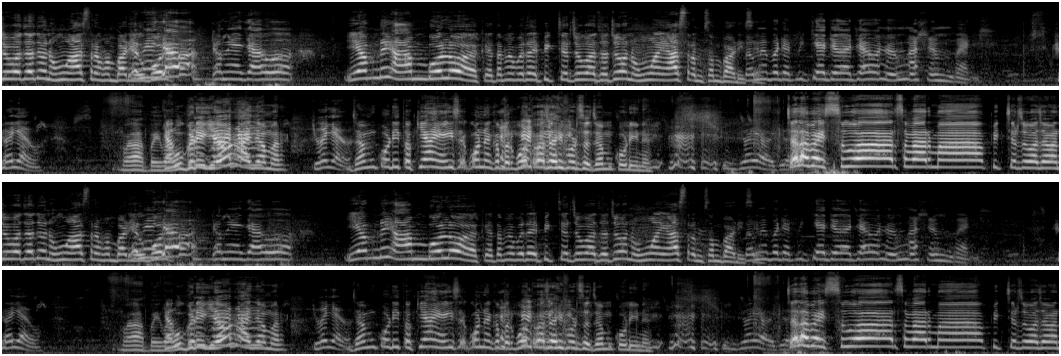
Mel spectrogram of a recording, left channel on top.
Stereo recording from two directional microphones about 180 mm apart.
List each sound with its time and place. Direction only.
0.0 s speech: 35° left (ahead or behind)
1.3 s a woman's voice: centre (ahead or behind)
3.4 s speech: 35° left (ahead or behind)
7.4 s a woman's voice: 5° left (ahead or behind)
11.8 s speech: 35° left (ahead or behind)
12.3 s speech: 15° left (ahead or behind)
13.7 s speech: 20° right (ahead or behind)
14.1 s speech: 10° left (ahead or behind)
17.9 s speech: 45° left (ahead or behind)
18.3 s speech: 15° left (ahead or behind)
